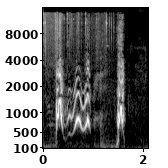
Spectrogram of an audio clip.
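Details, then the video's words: Dachshund pet letting out a wobbling, warbling howl-bark lasting over half a second, followed by one short sharp bark, with a low steady hum underneath. "Living with Dachshund , Sausage Dogs"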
